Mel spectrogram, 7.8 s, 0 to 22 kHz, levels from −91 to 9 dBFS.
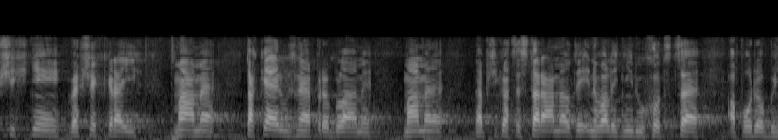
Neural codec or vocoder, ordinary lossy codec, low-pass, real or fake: none; MP3, 96 kbps; 7.2 kHz; real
